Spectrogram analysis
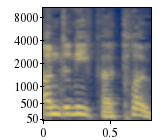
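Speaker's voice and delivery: ordinary delivery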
